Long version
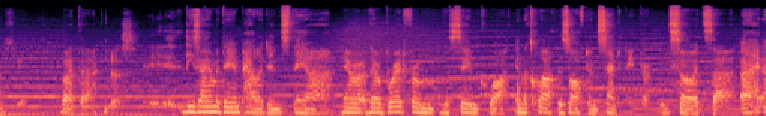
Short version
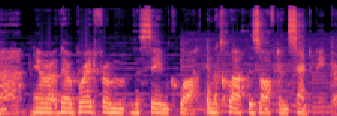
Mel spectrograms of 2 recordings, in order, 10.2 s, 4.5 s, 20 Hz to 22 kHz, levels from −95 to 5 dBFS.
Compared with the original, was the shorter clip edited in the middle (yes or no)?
no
